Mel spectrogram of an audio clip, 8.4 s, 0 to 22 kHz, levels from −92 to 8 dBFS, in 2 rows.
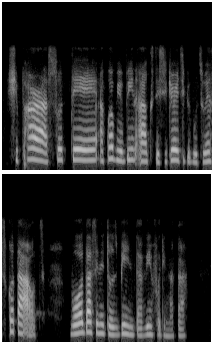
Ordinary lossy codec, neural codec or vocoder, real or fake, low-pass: Opus, 16 kbps; none; real; 7.2 kHz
